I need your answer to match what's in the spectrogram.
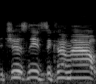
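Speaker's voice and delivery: loud, high, exasperated, frustrated yelling outburst. Speaker, fighting yarn that won't flow, addresses the listeners, frustrated yelling. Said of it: "Sorry to yell at you guys".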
